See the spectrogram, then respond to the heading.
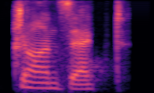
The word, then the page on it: transact: Indian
